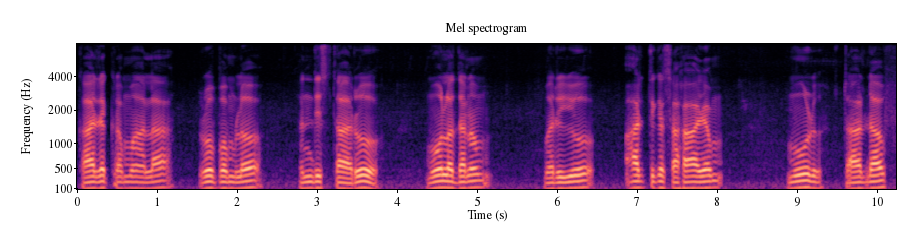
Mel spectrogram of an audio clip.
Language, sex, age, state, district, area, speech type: Telugu, male, 45-60, Andhra Pradesh, Annamaya, rural, spontaneous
